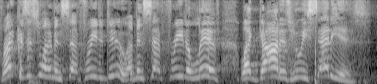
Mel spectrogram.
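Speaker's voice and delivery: usual speaking voice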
